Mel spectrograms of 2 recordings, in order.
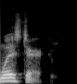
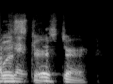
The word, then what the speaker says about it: Worcester: Well, we're in Worcestershire. Nope. We're in Worcester. – Okay, Worcester. – Fine. Worcester. – As long as you pronounce it funny, we'll count that.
